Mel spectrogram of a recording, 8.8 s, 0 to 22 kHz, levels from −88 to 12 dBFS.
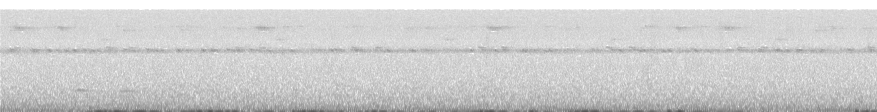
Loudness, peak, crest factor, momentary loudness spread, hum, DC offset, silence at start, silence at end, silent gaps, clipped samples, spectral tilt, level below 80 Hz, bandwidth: -45 LUFS; -24 dBFS; 12 dB; 1 LU; none; under 0.1%; 0 s; 0 s; none; under 0.1%; -3 dB/octave; -48 dBFS; 16 kHz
